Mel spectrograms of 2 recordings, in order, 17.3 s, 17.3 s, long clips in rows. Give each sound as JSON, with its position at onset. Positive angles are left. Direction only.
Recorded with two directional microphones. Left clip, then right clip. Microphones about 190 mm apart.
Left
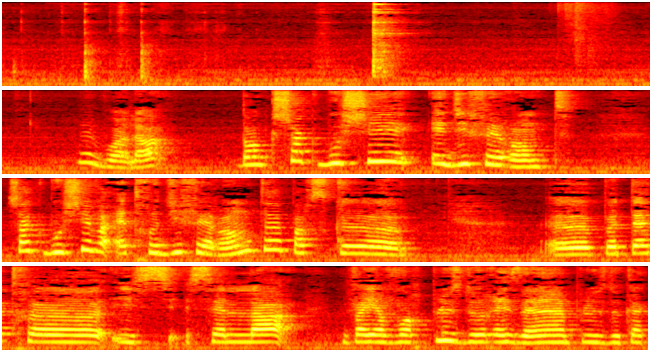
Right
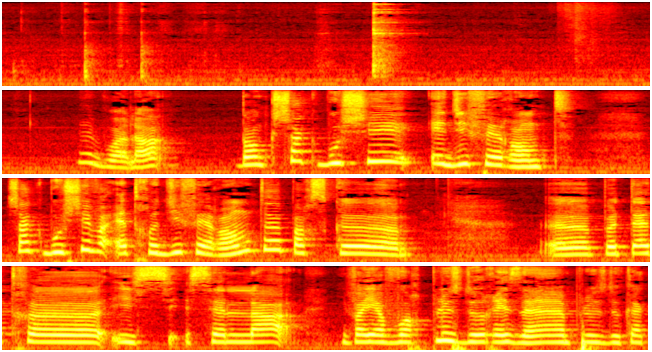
{"t": 4.8, "sound": "a woman's voice", "side_deg": -40}
{"t": 5.9, "sound": "speech", "side_deg": -55}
